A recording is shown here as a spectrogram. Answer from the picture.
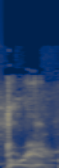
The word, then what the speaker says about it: Dorian: It's Dorian, like Dorian Gray.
